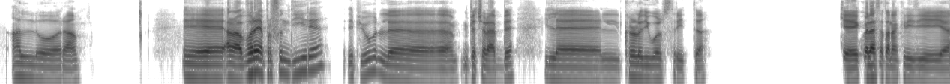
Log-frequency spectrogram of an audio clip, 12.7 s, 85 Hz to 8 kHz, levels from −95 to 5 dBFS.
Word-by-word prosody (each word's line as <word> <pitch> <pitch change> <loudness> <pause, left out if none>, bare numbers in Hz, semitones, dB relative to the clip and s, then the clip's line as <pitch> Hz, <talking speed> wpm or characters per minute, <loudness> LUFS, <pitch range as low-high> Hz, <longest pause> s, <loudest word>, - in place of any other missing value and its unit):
Allora 110 -5 -4 1.4
ehm, 125 -1 +3
allora 125 -2 +7
vorrei 155 +7 +8
approfondire 170 +8 -3
di 135 - -13
più 150 +6 -8
il 105 - -1
mi - - -16
piacerebbe 110 +5 -1 0.4
il 120 -1 -7
il 110 -1 -1
crollo 130 +1 -1
di 120 - -3
Wall 120 0 -3
Street. 105 -1 -8 1.8
Che 105 0 +4
quella 120 - +6
è 120 - +5
stata 115 - -4
una 110 -1 +1
crisi 110 -2 -2
a 105 0 +1
115 Hz, 110 wpm, -24 LUFS, 110-130 Hz, 1.8 s, vorrei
